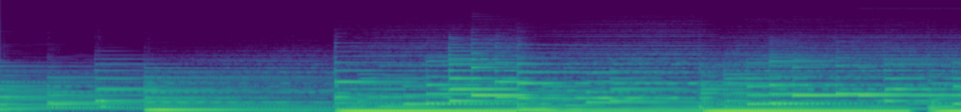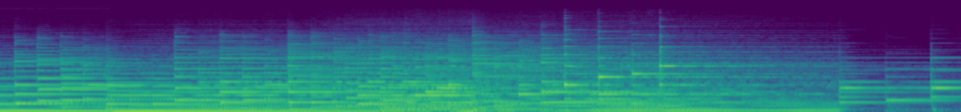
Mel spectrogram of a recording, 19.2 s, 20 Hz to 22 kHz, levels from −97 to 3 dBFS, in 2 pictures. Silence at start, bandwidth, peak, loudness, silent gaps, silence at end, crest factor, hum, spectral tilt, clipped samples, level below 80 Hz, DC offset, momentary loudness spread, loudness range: 0 s; 7.2 kHz; -4 dBFS; -22 LUFS; none; 0 s; 16 dB; none; -7.5 dB/octave; under 0.1%; -26 dBFS; under 0.1%; 12 LU; 5 LU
